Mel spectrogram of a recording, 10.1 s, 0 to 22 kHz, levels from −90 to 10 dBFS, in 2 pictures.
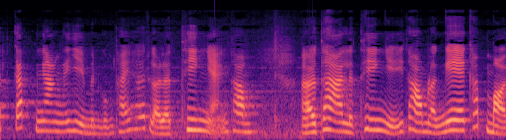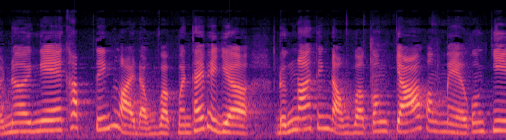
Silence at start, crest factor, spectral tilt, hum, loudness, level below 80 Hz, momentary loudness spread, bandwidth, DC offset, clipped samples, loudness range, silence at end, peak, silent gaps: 0 s; 14 dB; -4.5 dB/octave; none; -15 LUFS; -54 dBFS; 7 LU; 13.5 kHz; under 0.1%; under 0.1%; 2 LU; 0 s; 0 dBFS; none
